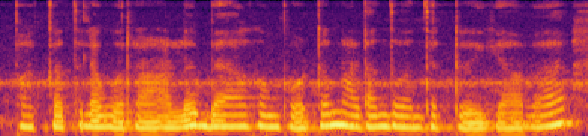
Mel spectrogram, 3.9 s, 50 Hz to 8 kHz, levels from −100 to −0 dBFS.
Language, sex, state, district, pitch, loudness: Tamil, female, Tamil Nadu, Kanyakumari, 200 Hz, -13 LUFS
